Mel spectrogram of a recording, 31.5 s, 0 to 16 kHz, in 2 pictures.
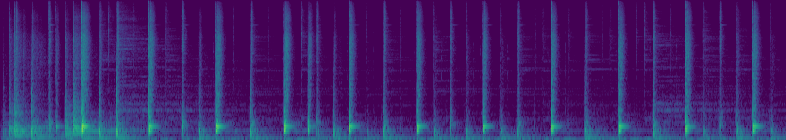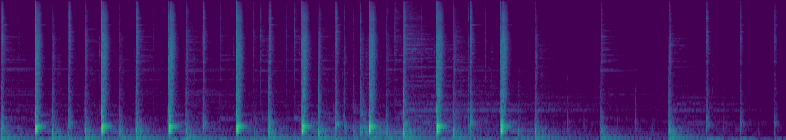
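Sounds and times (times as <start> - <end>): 
snare drum: 0.0 - 10.4, 12.4 - 26.7.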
